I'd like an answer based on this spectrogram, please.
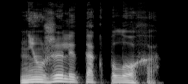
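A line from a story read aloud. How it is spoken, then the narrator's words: Dejected question. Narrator (Russian): упавшим голосом спросил Вильям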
